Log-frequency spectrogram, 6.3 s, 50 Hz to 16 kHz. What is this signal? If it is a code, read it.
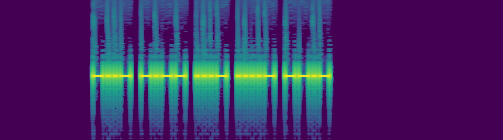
Morse code, heard as a keyed tone, about 28 wpm, 700 Hz. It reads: XYV4Q
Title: Code Groups - 5 Letter:Numbers - 28wpm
